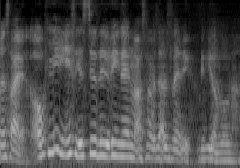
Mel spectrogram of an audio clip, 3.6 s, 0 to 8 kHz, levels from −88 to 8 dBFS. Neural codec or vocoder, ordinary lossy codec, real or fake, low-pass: codec, 16 kHz, 1 kbps, FunCodec, trained on LibriTTS, 50 frames a second; none; fake; none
